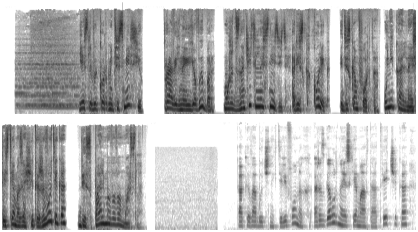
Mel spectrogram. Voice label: Russian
